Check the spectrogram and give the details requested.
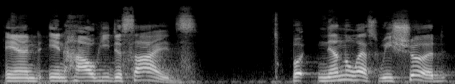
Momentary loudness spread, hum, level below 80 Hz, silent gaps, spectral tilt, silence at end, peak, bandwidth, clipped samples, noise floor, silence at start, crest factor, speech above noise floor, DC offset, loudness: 7 LU; none; -46 dBFS; none; -4 dB/octave; 0.05 s; -2 dBFS; 15.5 kHz; under 0.1%; -53 dBFS; 0.05 s; 14 dB; 36 dB; under 0.1%; -17 LUFS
